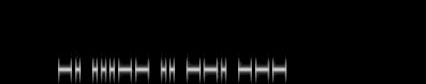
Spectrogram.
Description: Morse code, heard as a keyed tone, about 34 wpm, 700 Hz. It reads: N3IGO
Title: Speed Racing - USA 1x3 Call Signs 28wpm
